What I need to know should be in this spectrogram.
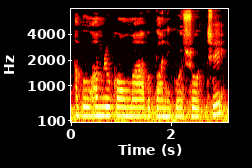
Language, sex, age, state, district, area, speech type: Nepali, female, 18-30, West Bengal, Darjeeling, rural, spontaneous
